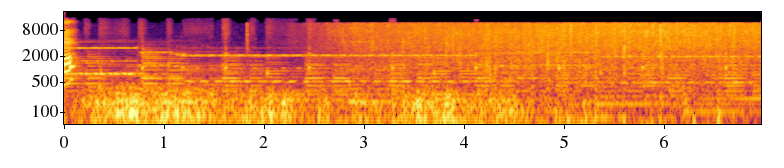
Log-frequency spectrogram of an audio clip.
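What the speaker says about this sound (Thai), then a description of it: "พูดไม่ทันไรฝนตกพอดีเลย" Rain pours steadily with a low rolling rumble of thunder underneath, a continuous wash of sound with no voices.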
